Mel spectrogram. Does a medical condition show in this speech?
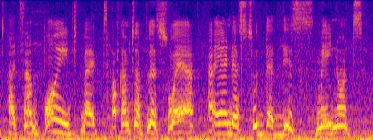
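Yes: cerebral palsy; onset in secondary school.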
